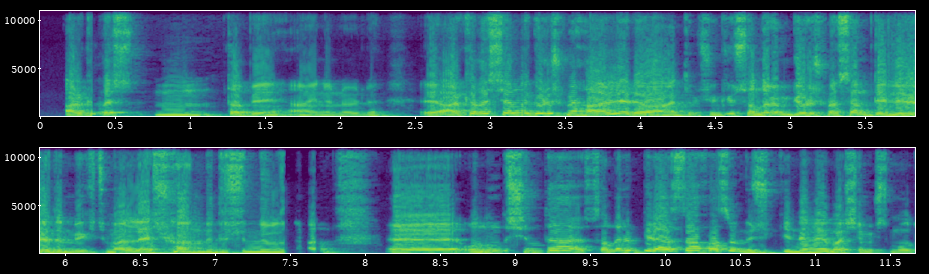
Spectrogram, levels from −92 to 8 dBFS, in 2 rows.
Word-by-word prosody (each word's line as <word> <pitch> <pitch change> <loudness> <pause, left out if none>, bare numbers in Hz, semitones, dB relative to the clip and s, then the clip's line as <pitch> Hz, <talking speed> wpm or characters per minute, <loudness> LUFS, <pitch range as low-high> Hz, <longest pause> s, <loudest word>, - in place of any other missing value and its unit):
Arkadaş 130 +6 0 0.2
ımm, 125 +2 -1
tabii. 130 +1 -1
Aynen 105 -4 -3
öyle. 105 +6 -5 0.2
Eee, - - +1
arkadaşlarımla 195 +8 +1
görüşmeye 200 +1 +1
hâliyle 180 -2 +3
devam 125 -3 +3
ettim 120 0 -3
çünkü 155 +3 -3
sanırım 160 0 +1
görüşmesem 150 +2 +1
delirirdim 125 -2 +2
büyük 105 0 -2
ihtimalle 110 +2 +1
şu 130 +1 +1
an 120 -2 0
bir 120 - +1
düşündüğüm 120 0 +1 0.2
zaman. 135 0 -7 0.4
Eee, 110 -1 +2
onun 155 +7 -2
dışında 185 +2 0
sanırım 195 +2 -2
biraz 175 -1 +3
daha 200 0 +2
fazla 180 -2 +1
müzik 135 -3 -2
dinlemeye 130 0 +2
başlamıştım 105 -3 -2
o 100 0 -2
135 Hz, 170 wpm, -8 LUFS, 120-170 Hz, 0.4 s, hâliyle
